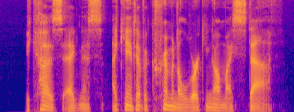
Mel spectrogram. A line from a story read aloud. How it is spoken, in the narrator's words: Helen in a hushed voice answered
